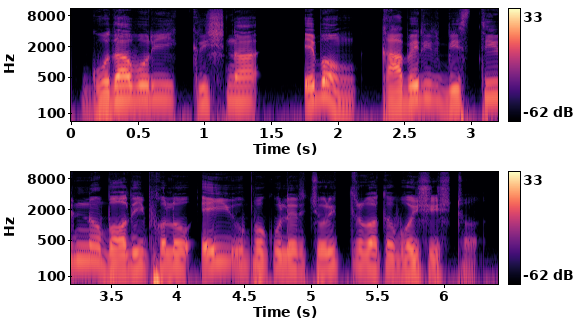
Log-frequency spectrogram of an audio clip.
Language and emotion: Bengali, neutral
